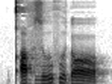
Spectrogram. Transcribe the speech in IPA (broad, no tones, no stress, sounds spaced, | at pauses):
qʼ a f z u f u ɗ ɔ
